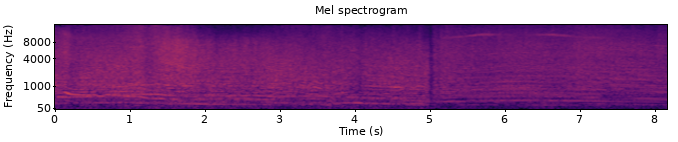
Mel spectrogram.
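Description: Race car engines roar together at a race start, a dense, loud, sustained drone with rising and shifting engine pitches and no pause throughout.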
